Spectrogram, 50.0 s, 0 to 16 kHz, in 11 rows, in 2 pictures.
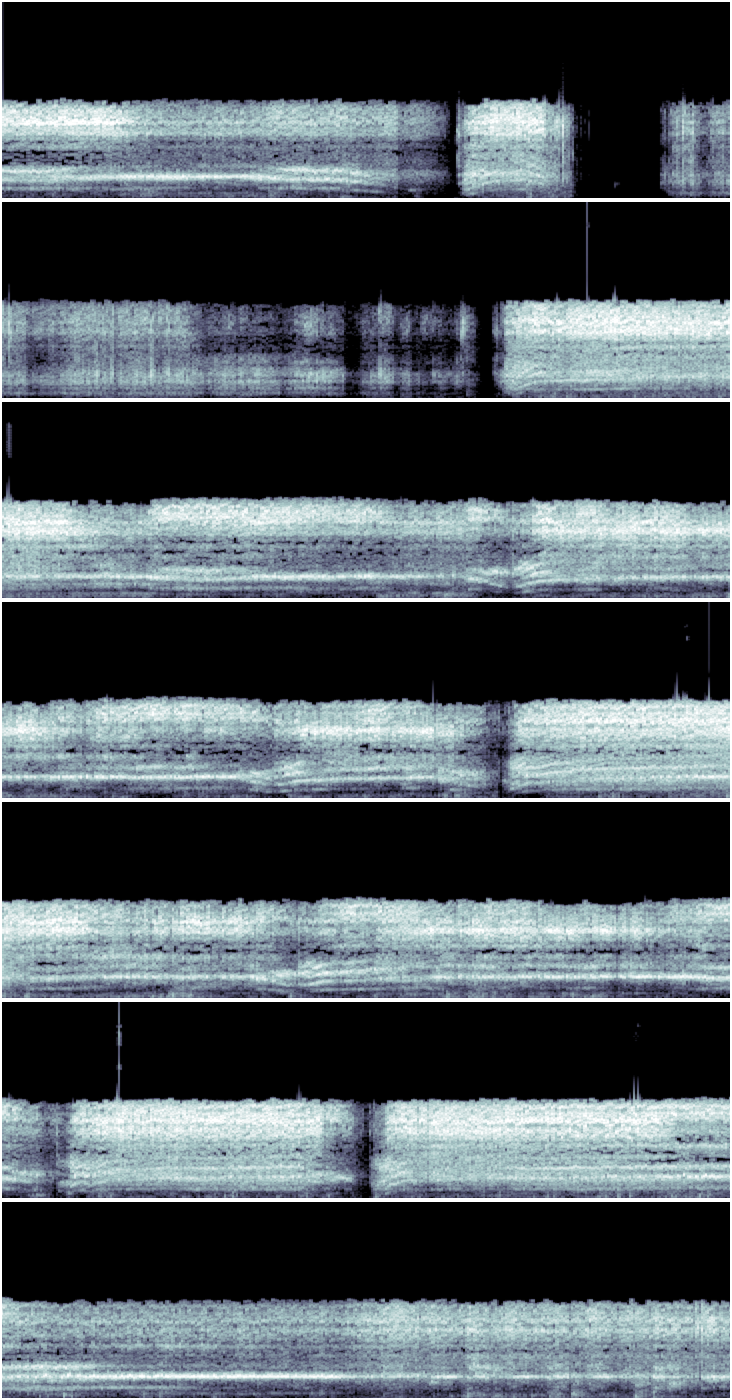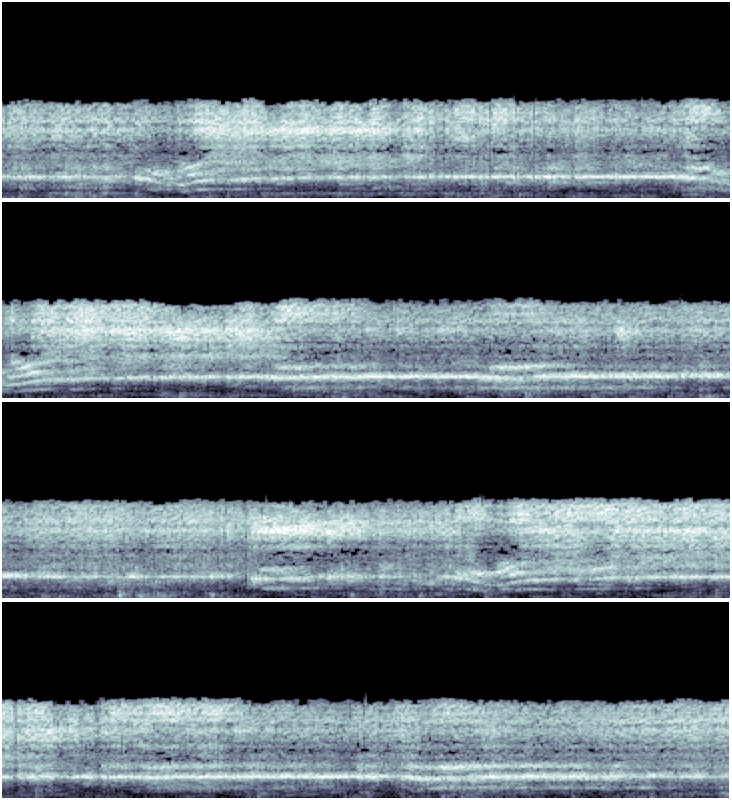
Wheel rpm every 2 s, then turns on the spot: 220, 80, 20, 30, 190, 220, 190, 220, 150, 210, 200, 190, 150, 210, 230, 240, 220, 230, 210, 230, 230, 220, 200, 230, 230.
2-6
